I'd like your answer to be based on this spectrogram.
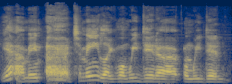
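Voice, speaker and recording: A raspy-voiced man in his fifties, a singer telling stories in a casual interview and humming out riffs as he goes. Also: fairly high pitch, a little slow. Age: 50s. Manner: animated storyteller who hums out riffs. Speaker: singer in a band, guest.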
